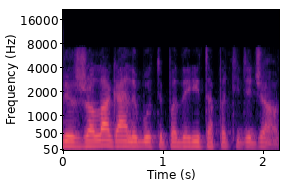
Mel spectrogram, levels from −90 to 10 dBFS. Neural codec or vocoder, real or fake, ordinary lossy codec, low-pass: codec, 16 kHz, 0.5 kbps, X-Codec, WavLM features, trained on Multilingual LibriSpeech; fake; MP3, 96 kbps; 7.2 kHz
